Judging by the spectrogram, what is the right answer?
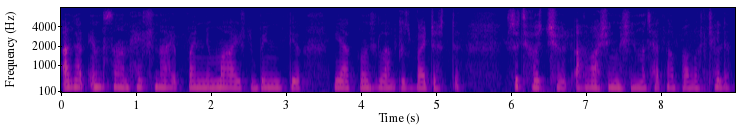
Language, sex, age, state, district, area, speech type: Kashmiri, female, 30-45, Jammu and Kashmir, Bandipora, rural, spontaneous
